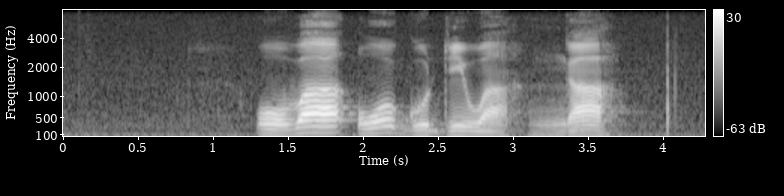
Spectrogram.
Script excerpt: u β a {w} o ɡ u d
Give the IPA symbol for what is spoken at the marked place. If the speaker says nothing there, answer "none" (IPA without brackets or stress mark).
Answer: w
